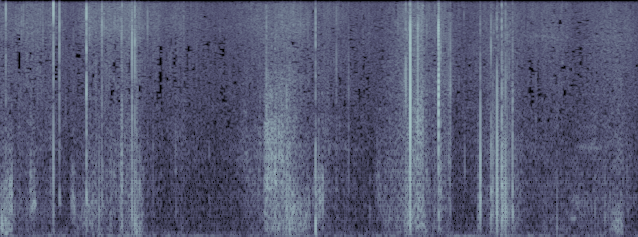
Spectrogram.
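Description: Fingertips poke, press and pinch white cotton wool balls covering a microphone. The result is soft, muffled crackling and low rustling rumble, broken by scattered sharp, bright pops and taps.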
